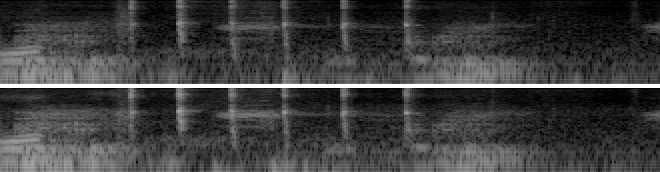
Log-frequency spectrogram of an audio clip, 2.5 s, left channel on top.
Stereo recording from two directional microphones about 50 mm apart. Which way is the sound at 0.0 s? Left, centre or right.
Centre.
